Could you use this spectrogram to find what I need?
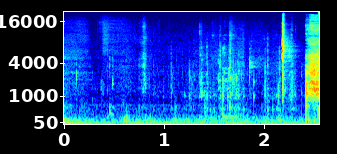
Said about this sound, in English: Wait, let me take a drink of water. I need to like cleanse my palate.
